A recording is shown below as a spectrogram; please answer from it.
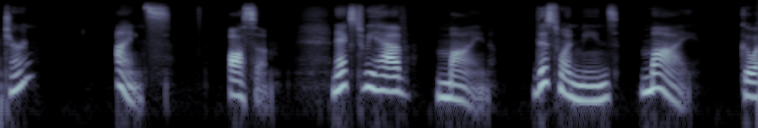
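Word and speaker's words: mein: The key takeaway here is simple. E. I. Always always sounds like I.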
